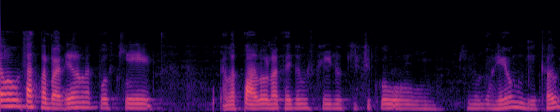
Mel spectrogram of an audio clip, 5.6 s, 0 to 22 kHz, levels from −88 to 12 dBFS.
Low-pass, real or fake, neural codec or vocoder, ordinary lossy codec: 7.2 kHz; fake; codec, 24 kHz, 1.5 kbps, HILCodec; none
